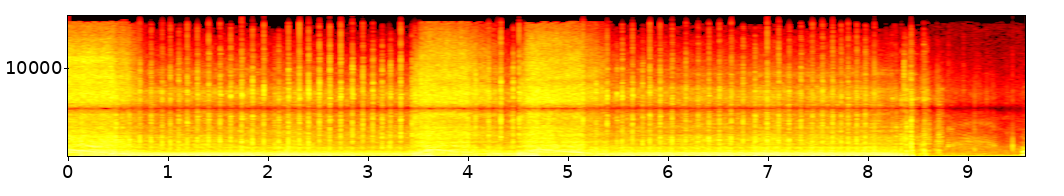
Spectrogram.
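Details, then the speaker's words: Grandfather's lawn equipment, small two-stroke started for 2014 season: crisp even buzz idling steadily, revs cleanly twice then shuts off, no misfire; starts easily and runs well. "That baby runs good. Sure did. That thing started up as easy as my chainsaw did."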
